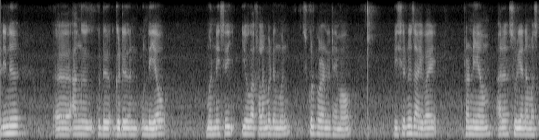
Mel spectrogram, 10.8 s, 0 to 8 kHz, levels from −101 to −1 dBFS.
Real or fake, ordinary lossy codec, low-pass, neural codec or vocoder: real; Opus, 32 kbps; 7.2 kHz; none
